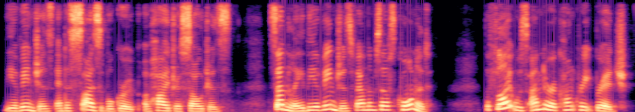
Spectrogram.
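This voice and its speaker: A woman's voice: mid-range voice, warm tone. A woman reading scripted fan fiction aloud as a narrator. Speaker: podfic narrator.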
